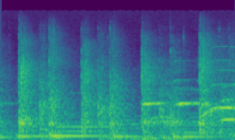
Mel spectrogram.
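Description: Tap dancer's shoes striking the floor in a quick run of taps, about three a second, over live jazz with an upright bass line.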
